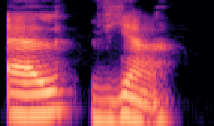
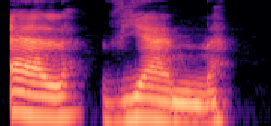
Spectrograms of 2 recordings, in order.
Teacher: the ENT is not pronounced, but it does make you pronounce that double N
